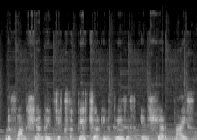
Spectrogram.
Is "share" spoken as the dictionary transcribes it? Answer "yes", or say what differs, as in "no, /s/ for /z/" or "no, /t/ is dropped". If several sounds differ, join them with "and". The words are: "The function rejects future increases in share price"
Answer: yes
